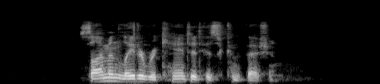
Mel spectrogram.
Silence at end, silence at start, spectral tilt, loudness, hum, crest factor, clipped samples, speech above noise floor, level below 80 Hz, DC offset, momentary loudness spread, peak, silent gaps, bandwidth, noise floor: 1.1 s; 0.8 s; -5 dB/octave; -16 LUFS; none; 16 dB; under 0.1%; 71 dB; -64 dBFS; under 0.1%; 11 LU; -2 dBFS; none; 7.8 kHz; -86 dBFS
